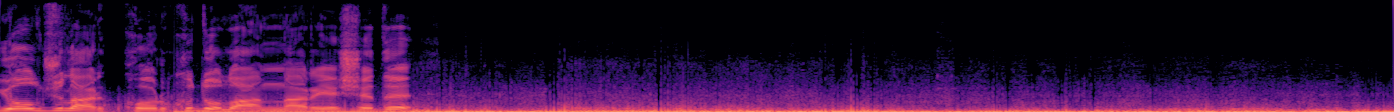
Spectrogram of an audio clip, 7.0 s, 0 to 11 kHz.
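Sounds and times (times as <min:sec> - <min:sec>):
speech: 0:00.0 - 0:02.2
strong storm wind gusting into the microphone: 0:00.6 - 0:06.9.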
